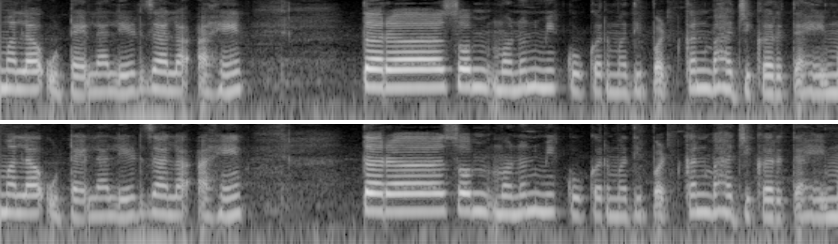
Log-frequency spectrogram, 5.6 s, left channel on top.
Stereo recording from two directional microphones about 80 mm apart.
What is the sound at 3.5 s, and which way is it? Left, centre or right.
A woman's voice, left.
